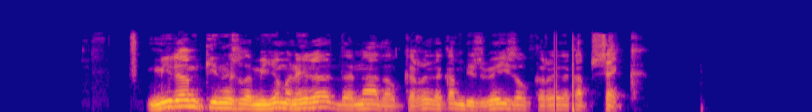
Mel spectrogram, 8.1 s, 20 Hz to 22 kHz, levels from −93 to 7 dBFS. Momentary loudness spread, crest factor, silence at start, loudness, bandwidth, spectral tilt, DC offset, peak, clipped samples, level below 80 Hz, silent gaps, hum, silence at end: 12 LU; 16 dB; 1.3 s; -16 LUFS; 7.6 kHz; -7 dB/octave; under 0.1%; -2 dBFS; under 0.1%; -50 dBFS; none; none; 1.8 s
